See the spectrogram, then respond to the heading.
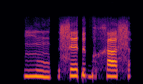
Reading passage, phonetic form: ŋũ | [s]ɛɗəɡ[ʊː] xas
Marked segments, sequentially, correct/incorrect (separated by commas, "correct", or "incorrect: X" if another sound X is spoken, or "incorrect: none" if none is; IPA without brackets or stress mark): correct, incorrect: ʊ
